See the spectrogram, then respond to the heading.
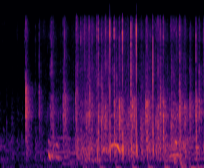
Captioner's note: audience clapping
